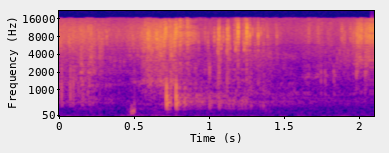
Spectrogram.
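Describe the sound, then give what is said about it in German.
A few slow, soft, wet, sticky footsteps come down the stairs of a stairwell from above, growing louder, a couple of muffled thuds close together, then quiet. No one speaks. “Langsame, feuchte, klebrige Schritte, die lauter werden.”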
